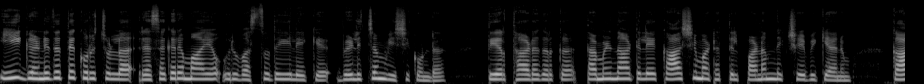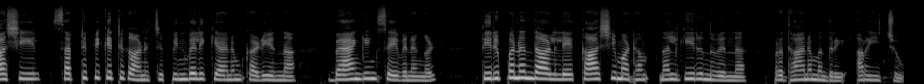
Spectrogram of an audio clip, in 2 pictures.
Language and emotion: Malayalam, neutral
